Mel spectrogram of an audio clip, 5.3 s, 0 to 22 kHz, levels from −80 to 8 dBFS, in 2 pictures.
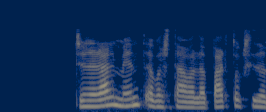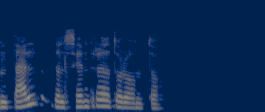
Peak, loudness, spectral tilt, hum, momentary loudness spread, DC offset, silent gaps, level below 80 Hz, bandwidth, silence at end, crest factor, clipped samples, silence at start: -16 dBFS; -35 LUFS; -4 dB/octave; none; 12 LU; under 0.1%; none; -82 dBFS; 7.6 kHz; 1.05 s; 20 dB; under 0.1%; 0.75 s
